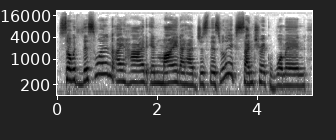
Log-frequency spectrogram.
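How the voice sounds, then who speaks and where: A young woman with a sick, slightly rough voice, chatting casually to her channel with rambling asides and throat-clearing. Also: a little high, lively intonation, measured pace, sharp tone. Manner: chatty, rambling, self-amused. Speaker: vlogger. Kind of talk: casual chat.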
